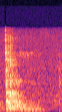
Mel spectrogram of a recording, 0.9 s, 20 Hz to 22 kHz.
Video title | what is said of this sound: (402-P2016F) Intro to Resonance | Now when I flick it, what do I hear? A different sound, a lower pitched sound.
